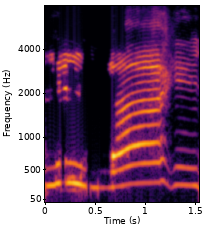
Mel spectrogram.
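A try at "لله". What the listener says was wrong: अब लिल्लाही का वक्फ करें। हाँ, लाम को थोड़ा खींचें।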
